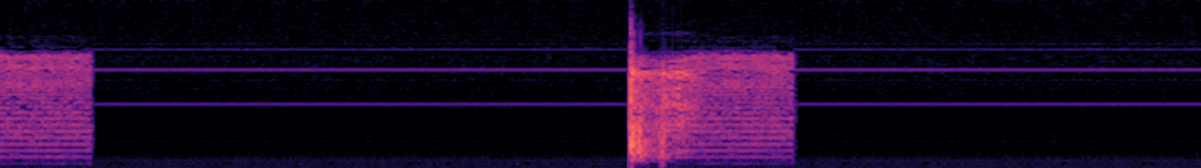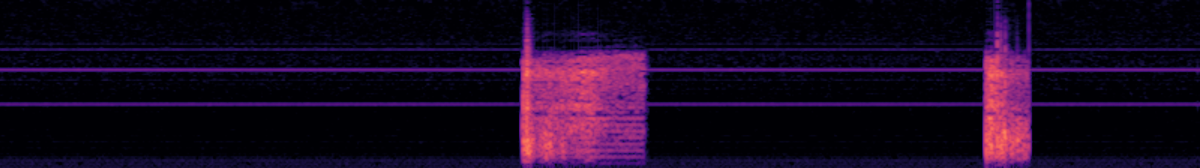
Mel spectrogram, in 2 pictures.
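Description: A man speaks briefly over a crackly radio link.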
